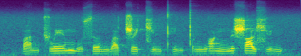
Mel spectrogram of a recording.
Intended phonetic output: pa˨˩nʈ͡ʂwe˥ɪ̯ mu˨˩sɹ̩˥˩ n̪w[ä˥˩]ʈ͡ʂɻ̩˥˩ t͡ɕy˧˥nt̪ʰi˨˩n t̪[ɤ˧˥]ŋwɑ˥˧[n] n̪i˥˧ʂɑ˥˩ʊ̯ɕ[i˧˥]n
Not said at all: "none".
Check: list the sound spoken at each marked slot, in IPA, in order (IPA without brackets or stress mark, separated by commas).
ä˧˥, ɤ˧˥, ŋ, y˧˥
